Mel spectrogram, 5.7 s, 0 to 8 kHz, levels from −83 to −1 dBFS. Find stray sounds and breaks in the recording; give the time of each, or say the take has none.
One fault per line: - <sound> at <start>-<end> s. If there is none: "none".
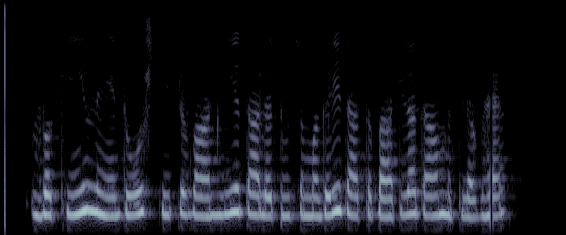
- dropout at 4.9-4.9 s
